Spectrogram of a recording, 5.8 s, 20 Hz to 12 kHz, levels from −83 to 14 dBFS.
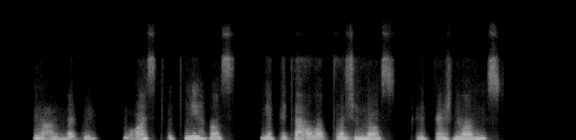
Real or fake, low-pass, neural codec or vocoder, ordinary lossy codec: fake; 7.2 kHz; codec, 16 kHz, 0.5 kbps, FreqCodec, smaller model; Opus, 24 kbps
